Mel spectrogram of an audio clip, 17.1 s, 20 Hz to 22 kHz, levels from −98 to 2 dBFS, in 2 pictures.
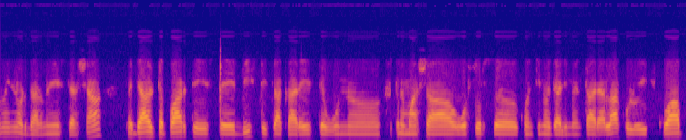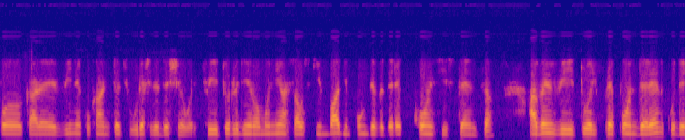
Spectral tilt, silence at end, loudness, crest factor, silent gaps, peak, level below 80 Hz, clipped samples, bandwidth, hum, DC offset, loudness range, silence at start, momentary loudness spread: -6 dB/octave; 0 s; -30 LUFS; 20 dB; none; -8 dBFS; -84 dBFS; under 0.1%; 19 kHz; none; under 0.1%; 3 LU; 0 s; 10 LU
